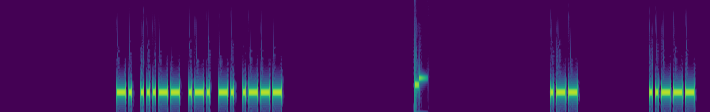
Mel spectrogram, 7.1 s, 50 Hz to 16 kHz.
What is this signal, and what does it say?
Morse code, heard as a keyed tone, about 41 wpm, spaced as for 26 wpm, 700 Hz. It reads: N3RNJ W2
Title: USA Call Signs - 5 Characters - 8x Character Spacing - 40wpm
